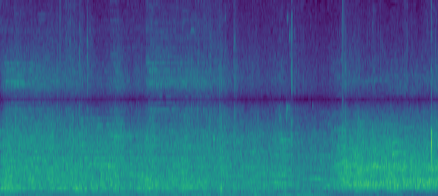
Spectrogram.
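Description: Loud arena crowd noise over music with sustained low bass notes. The music stops a little after three seconds in and the crowd noise carries on.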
